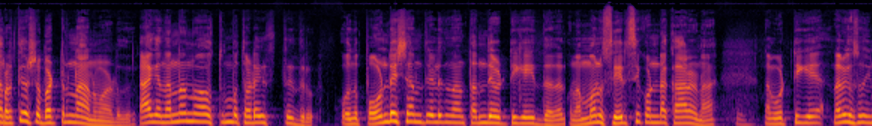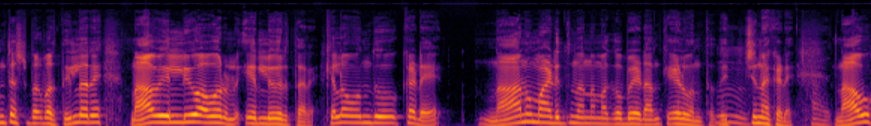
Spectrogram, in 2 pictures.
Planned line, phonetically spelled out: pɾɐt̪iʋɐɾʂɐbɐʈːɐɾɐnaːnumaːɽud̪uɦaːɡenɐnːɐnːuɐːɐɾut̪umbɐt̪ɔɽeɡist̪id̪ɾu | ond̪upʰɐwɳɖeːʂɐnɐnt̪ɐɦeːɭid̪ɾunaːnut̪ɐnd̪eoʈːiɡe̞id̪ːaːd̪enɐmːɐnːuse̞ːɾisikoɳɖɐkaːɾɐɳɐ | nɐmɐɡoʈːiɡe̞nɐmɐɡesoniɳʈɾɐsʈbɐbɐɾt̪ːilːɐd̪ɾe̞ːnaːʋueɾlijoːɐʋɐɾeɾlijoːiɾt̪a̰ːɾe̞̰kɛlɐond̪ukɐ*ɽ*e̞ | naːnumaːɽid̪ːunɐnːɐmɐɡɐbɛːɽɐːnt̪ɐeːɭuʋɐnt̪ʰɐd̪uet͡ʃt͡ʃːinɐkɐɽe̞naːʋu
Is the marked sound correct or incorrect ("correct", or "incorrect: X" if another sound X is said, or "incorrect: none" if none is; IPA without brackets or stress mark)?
correct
